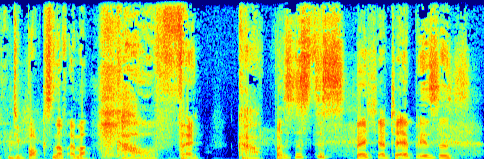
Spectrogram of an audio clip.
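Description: A man's voice: sits high, very animated, slow pace, breathy edge. A man hosting a podcast, chatting casually and reading the closing outro with dry jokes. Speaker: podcast host. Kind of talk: casual chat and scripted outro.

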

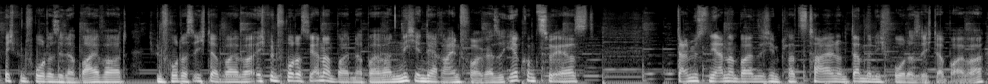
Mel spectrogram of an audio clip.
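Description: A man's voice: medium pitch, lively intonation, quick pace, a little mellow, soft background music. A man, a podcast host, chatting casually and joking his way through the show's sign-off. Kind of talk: casual chat and show outro.

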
